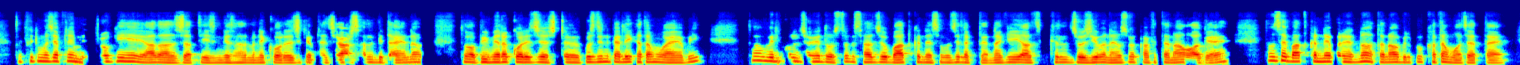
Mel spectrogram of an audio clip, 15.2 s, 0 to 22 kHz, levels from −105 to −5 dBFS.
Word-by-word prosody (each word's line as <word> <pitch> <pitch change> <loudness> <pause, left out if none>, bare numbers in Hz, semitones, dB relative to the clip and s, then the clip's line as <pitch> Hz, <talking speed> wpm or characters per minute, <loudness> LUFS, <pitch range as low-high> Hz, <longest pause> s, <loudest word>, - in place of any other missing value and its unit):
तो 150 - -12
फिर 185 -1 -4
मुझे 175 0 +1
अपने 175 0 -1
मित्रों 160 +2 -3
की 180 +3 -1
ये 165 -2 +2
याद 125 0 +3
आ 120 -2 +3
जाती 110 +1 -2
है, - - 0
जिनके 115 +2 -2
साथ 120 +1 -3
मैंने 120 +1 -2
कॉलेज 115 -1 0
के 125 +1 -4
अपने 125 0 -8
4 125 +2 +2
साल 130 +1 -6
बिताए 120 -1 -1
ना, 135 +2 -2 0.4
तो 145 - -1
अभी 140 +2 +1
मेरा 135 +1 +4
कॉलेज 130 -2 +5
जस्ट 130 +1 0 0.2
कुछ 140 - +2
दिन 150 +2 -1
पहले 145 -1 +2
ही - - 0
ख़त्म 140 0 +2
हुआ 130 -3 +2
है 120 - +1
अभी, 145 +9 -3
तो 205 +2 -8
बिल्कुल 180 0 -1
जो 165 +1 -5
है 160 - +2
दोस्तों 135 +2 -1
के 145 - -5
साथ 135 -1 +2
जो 135 0 +3
बात 125 0 +5
करने 130 -3 0
से 125 +1 -7
मुझे 120 +2 -2
लगता 125 -3 -3
है 110 - -5
ना 120 +1 0
कि 130 +2 -1
आजकल 125 +2 0
जो 125 0 +2
जीवन 130 0 +1
है, 120 - 0
उसमें 135 +3 -3
काफ़ी 125 0 -3
तनाव 125 -1 +2
आ - - +4
गया 115 +3 +1
है, 150 - -3
तो 200 +3 -12
उनसे 205 +1 +2
बात 170 -2 +4
करने 165 -1 +3
पर 160 - -1
है 140 - +1
ना, 165 +2 +3
तनाव 135 -1 +2
बिल्कुल 130 +3 -5
ख़त्म 140 +1 +1
हो 115 -3 0
जाता 115 +1 -2
है। 110 0 -3
130 Hz, 290 wpm, -23 LUFS, 120-150 Hz, 0.4 s, कॉलेज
